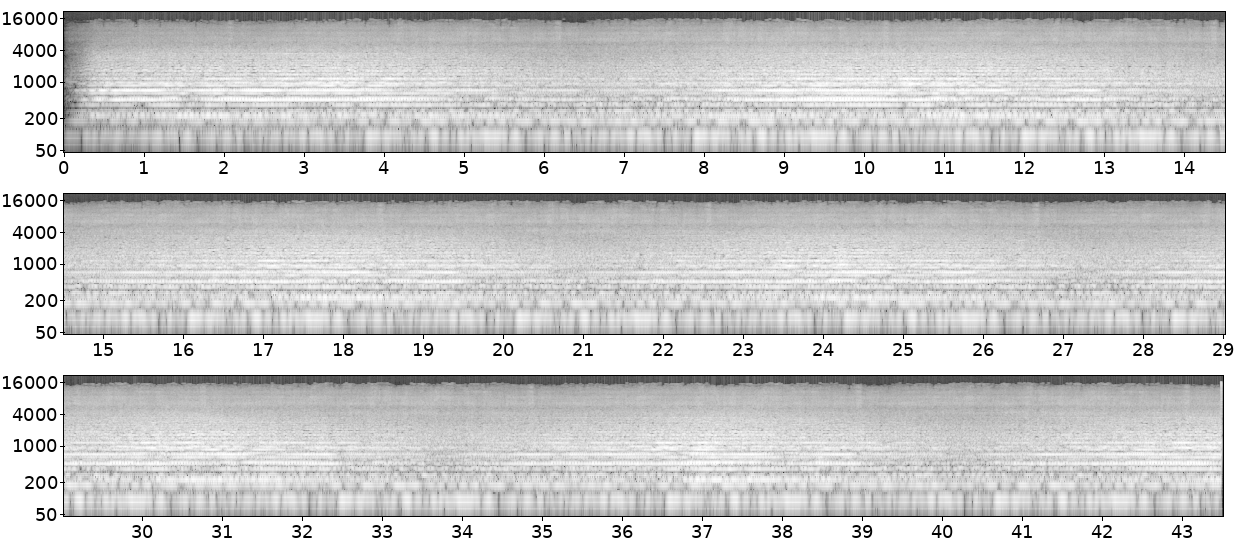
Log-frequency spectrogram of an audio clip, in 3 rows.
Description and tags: Angry Drone 4
An ambient track that sounds a bit angry. Can be cut down to fit whatever length needed, and is simple enough that a looping point could likely be found fairly easily if needed longer.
